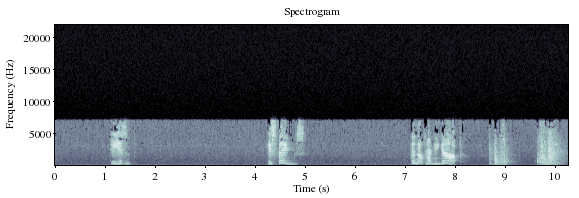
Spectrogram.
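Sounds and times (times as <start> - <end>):
speech: 1.1 - 1.7, 4.3 - 5.1, 7.2 - 8.2
empty drawers sliding open: 8.7 - 10.2.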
